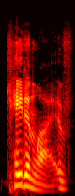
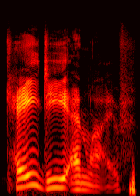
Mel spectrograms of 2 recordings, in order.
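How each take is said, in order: First: The opening is blended together as one word. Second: The opening is spoken as separate letters. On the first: The speaker calls it wrong. "I was pronouncing it Kdenlive" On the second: The speaker calls it right. "it's based on the uh, Linux uh, software package K D E. So it's KDNLive according to everybody"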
